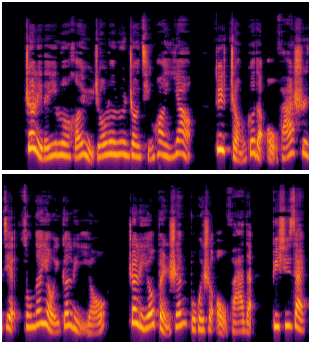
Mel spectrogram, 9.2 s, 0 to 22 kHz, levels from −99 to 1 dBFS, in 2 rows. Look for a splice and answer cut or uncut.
uncut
